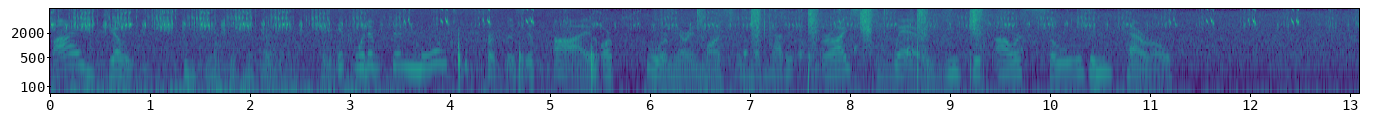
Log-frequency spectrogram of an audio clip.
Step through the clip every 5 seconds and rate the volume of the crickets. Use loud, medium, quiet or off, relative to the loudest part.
loud, medium, loud.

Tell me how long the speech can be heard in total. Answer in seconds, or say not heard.
11 s.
